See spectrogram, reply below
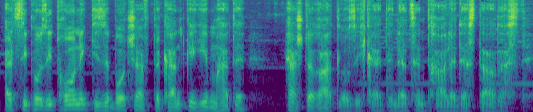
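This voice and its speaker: A man narrating a science fiction radio play in an even storytelling manner. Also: deep voice, a little fast, soft background music.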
